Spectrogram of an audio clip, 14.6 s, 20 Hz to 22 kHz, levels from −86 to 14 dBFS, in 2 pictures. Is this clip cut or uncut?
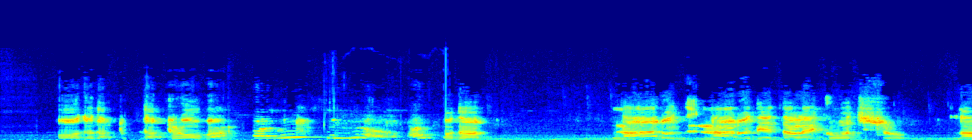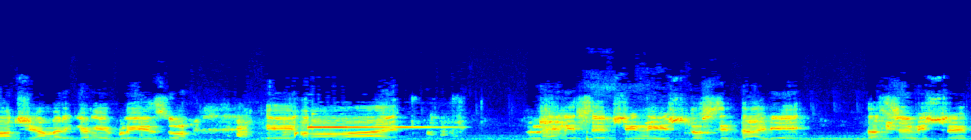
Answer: cut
